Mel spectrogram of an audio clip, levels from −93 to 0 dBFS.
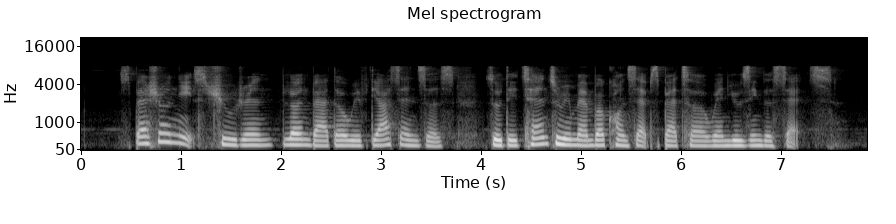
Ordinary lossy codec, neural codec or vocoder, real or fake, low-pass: none; none; real; none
